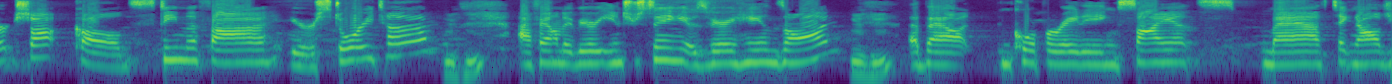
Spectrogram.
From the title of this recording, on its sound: On Location at NCBOLD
